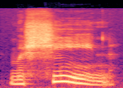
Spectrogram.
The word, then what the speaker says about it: machine: attraction initial musician delicious less common is when it's spelt with the letters CH in words of French origin like machine and champagne and of course the French designer Chanel and then there's the word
